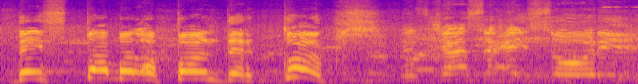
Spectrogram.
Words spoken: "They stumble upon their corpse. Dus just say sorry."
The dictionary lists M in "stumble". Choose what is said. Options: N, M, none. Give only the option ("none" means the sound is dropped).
none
